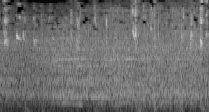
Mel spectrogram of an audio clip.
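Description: A basketball dribbling on a hardwood court, with short sneaker squeaks, over the steady noise of an arena crowd.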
